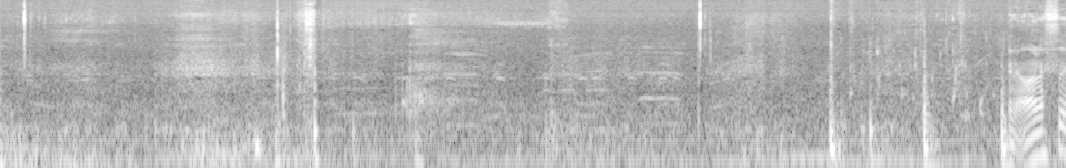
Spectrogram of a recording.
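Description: Low rumble of wind and water on a microphone mounted on a kayak, broken by a few short sharp clicks from handling a spinning rod and reel.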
